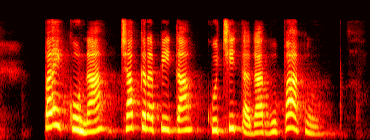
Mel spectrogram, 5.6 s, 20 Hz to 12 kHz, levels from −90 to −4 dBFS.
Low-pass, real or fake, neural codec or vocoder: 7.2 kHz; fake; codec, 16 kHz, 0.8 kbps, ZipCodec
